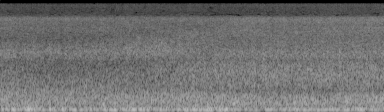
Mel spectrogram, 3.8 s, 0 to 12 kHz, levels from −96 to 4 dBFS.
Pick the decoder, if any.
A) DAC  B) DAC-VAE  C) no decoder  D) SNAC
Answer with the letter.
C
